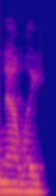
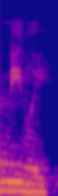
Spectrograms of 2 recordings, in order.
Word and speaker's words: Neely: how many times I've been called Nellie instead of Neely. and I much prefer Neely to Nellie.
